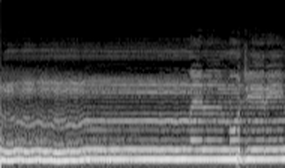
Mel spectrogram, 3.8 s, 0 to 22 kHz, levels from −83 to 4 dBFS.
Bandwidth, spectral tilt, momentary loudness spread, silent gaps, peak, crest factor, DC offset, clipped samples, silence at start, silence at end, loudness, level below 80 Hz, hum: 6.6 kHz; -8.5 dB/octave; 2 LU; none; -2 dBFS; 10 dB; under 0.1%; under 0.1%; 0 s; 0 s; -12 LUFS; -56 dBFS; none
